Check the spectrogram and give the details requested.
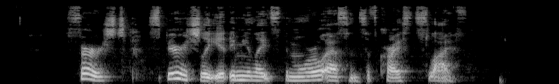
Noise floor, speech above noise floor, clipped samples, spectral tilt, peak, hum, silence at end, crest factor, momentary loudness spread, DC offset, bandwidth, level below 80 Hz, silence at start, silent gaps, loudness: -76 dBFS; 58 dB; under 0.1%; -4 dB/octave; -2 dBFS; none; 0.95 s; 16 dB; 9 LU; under 0.1%; 16.5 kHz; -60 dBFS; 0.7 s; none; -18 LUFS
